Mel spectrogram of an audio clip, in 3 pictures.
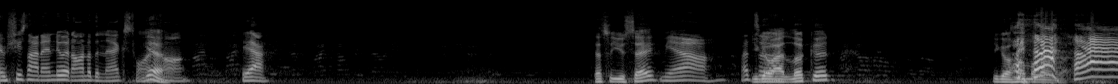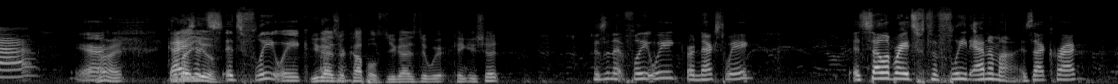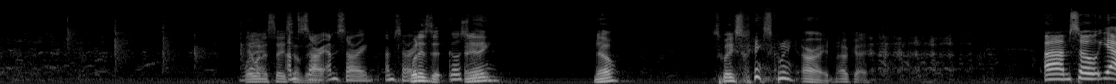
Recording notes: Live From San Francisco. It's LIVE from Man Fran Disco (San Francisco)!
